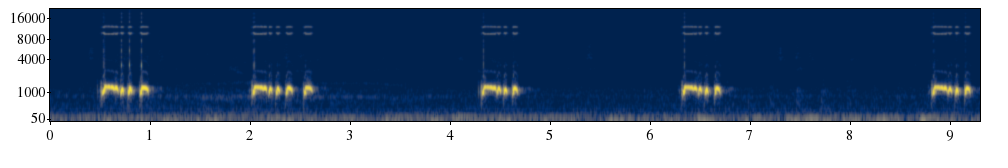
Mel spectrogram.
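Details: Local zebra dove in strong voice, recording used as a lure for other doves; five evenly spaced phrases of soft rolling coos, one roughly every two seconds, over quiet low rumble.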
